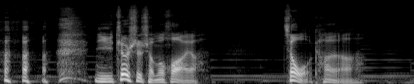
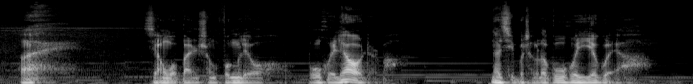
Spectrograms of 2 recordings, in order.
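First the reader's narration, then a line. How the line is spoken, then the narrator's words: Sighing. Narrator (Chinese): 云豹叹道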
